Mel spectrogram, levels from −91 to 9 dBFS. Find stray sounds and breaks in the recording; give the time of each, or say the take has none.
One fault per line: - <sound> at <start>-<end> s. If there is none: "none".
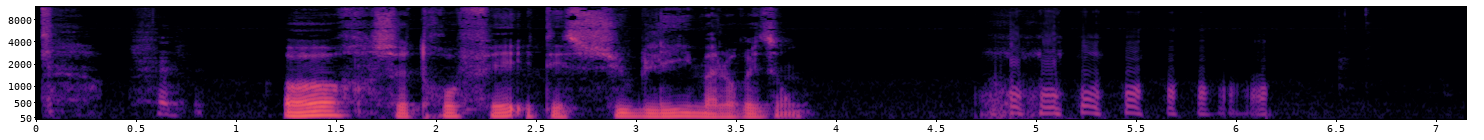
- laugh at 0.5-0.9 s
- laugh at 4.7-6.2 s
